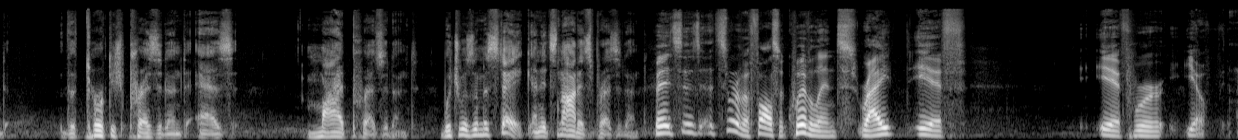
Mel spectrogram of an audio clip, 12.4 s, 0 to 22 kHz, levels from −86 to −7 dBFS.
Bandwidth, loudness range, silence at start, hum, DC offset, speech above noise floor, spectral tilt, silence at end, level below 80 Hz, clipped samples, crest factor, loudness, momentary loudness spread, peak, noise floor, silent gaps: 17 kHz; 7 LU; 0 s; none; under 0.1%; 43 dB; -4.5 dB/octave; 0.35 s; -72 dBFS; under 0.1%; 18 dB; -23 LUFS; 14 LU; -4 dBFS; -66 dBFS; none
